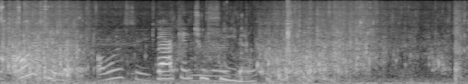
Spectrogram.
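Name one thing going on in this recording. Water splashes as a net is lifted from shallow water.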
